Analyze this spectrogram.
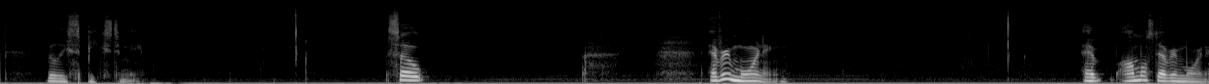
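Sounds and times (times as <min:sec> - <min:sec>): man breathing: 0:00.0 - 0:00.4, 0:05.8 - 0:07.1.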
